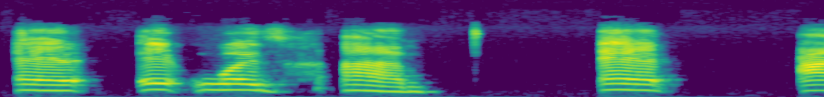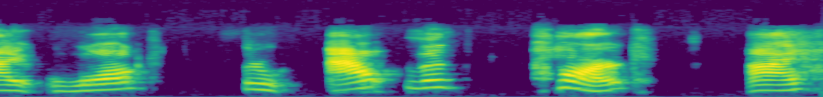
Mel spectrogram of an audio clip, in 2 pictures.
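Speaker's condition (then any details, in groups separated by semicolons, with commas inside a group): Aphasia after stroke; over a year since stroke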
